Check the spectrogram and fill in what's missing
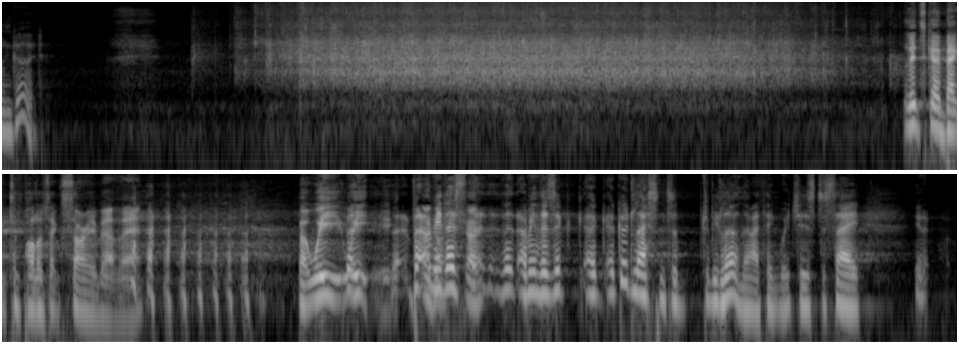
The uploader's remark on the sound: a highlight from the 2023 Auckland Writers Festival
